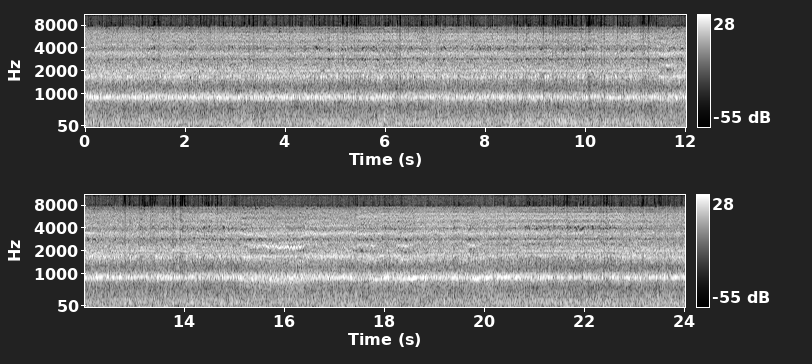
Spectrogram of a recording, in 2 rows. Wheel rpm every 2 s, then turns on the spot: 230, 230, 230, 230, 230, 230, 230, 230, 220, 220, 230, 230.
none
